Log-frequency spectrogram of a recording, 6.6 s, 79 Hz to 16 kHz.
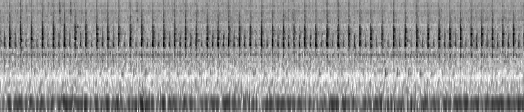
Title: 97 cobra rod knock/head tick/ spun bearing?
